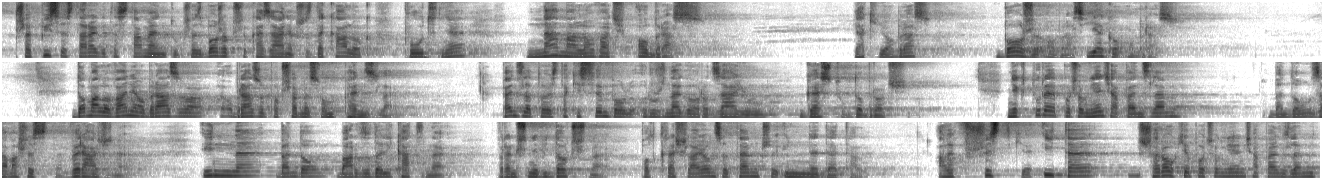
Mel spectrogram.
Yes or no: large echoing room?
yes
